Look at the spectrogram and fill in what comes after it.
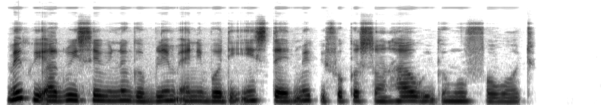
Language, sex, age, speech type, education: Nigerian Pidgin, female, 15-29, spontaneous, secondary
